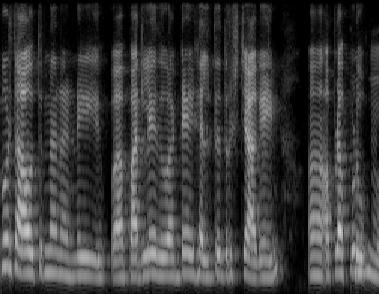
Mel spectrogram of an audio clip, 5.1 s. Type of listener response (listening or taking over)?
listening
